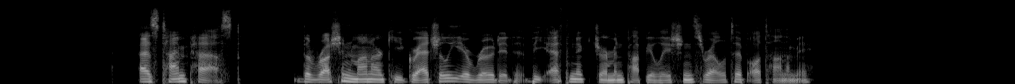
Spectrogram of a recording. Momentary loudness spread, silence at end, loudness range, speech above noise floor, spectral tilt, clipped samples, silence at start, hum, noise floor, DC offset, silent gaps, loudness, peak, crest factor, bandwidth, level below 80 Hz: 8 LU; 2.05 s; 5 LU; over 59 dB; -5.5 dB/octave; under 0.1%; 1.4 s; none; under -90 dBFS; under 0.1%; none; -32 LUFS; -14 dBFS; 20 dB; 15 kHz; -62 dBFS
